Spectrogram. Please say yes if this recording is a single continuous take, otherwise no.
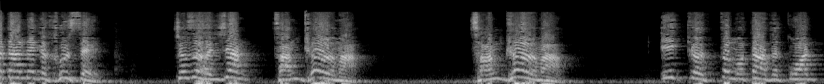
yes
